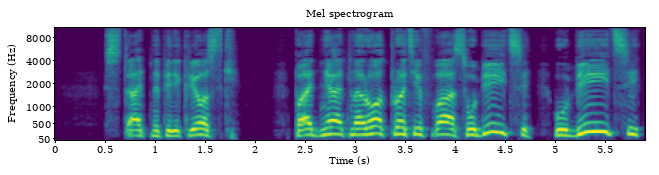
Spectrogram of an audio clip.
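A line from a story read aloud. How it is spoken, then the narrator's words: Muffled shouting behind walls. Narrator (Russian): кричала за толстыми стенами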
